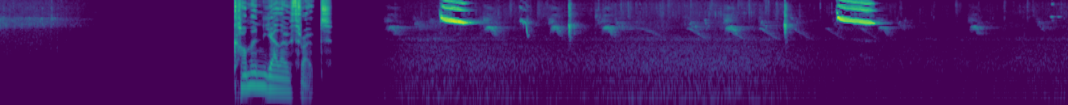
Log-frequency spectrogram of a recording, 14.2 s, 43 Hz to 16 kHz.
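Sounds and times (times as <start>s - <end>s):
speech: 3.2s - 4.5s
Red-winged Blackbird giving high thin downslurred whistles: 5.8s - 7.7s, 11.2s - 11.9s.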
